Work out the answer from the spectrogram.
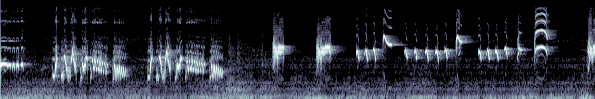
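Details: White-rumped shama singing loudly to draw answers from other shamas: rough rattling phrases and buzzy bursts, then bright whistled notes repeated in fast rhythmic series with a sharp high flourish.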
